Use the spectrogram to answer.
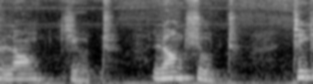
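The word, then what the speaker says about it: chute: ठीक ना, इसको CHUT इसको शूट पढ़ते हैं। ठीक है, कभी कभी लड़के इसका उच्चारण गलत करते हैं।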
